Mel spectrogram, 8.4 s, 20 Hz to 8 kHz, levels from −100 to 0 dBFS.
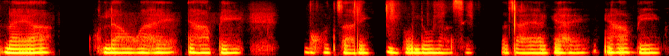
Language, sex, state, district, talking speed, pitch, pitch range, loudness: Hindi, female, Bihar, Supaul, 115 wpm, 205 Hz, 200-215 Hz, -22 LUFS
